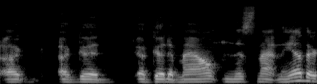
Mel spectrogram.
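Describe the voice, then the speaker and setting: A man speaks with a Southern US accent on a very clean recording with a silent background. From US Southeast. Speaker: podcast co-host. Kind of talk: casual chat. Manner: animated.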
